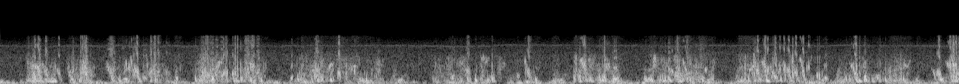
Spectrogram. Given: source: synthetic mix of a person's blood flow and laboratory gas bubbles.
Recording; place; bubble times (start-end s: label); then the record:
Doppler ultrasound of blood flow; precordium
0.25-0.96 s: bubbles
1.05-1.84 s: bubbles
1.92-2.69 s: bubbles
2.88-3.85 s: bubbles
4.30-5.08 s: bubbles
5.16-5.43 s: bubbles
5.51-5.60 s: bubbles
5.74-6.25 s: bubbles
6.43-7.18 s: bubbles
7.35-8.29 s: bubbles
8.37-9.12 s: bubbles
9.15-9.21 s: bubbles
9.30-9.60 s: bubbles
From the record:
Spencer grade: 4 (maximum detectable bubble signal sounding continuously throughout systole and diastole of every cardiac period, and overriding the amplitude of the normal cardiac signals); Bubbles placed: anywhere in the cardiac cycle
